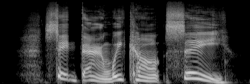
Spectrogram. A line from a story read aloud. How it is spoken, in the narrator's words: cried several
